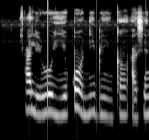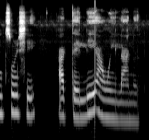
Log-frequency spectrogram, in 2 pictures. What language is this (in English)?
Yoruba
